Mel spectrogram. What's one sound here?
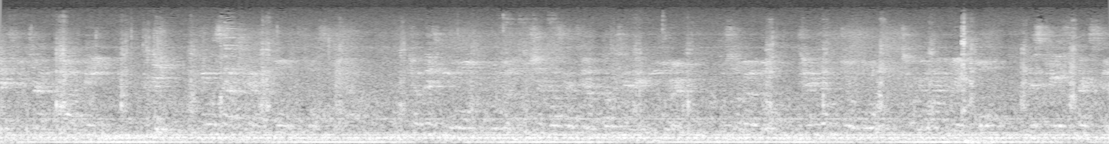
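Metal chopsticks and a spoon clink and scrape against a bowl.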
